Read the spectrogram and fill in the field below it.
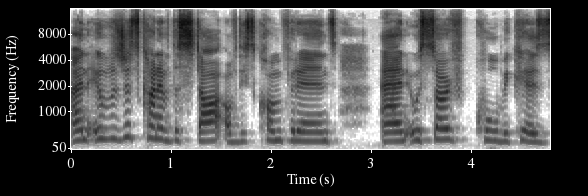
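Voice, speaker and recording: A high-pitched woman's voice at a moderate pace, in a fairly even intonation, on a very clean recording with a silent background. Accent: Australian. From Australia. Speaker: fashion designer. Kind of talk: casual chat. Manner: loud.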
